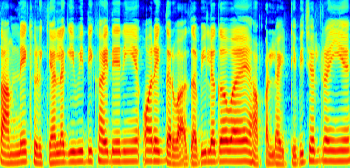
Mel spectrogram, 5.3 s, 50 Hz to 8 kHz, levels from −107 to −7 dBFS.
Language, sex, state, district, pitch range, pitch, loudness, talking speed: Hindi, female, Uttar Pradesh, Budaun, 160-180 Hz, 175 Hz, -18 LUFS, 250 wpm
